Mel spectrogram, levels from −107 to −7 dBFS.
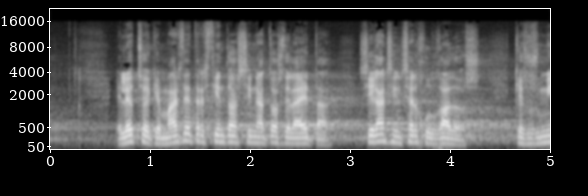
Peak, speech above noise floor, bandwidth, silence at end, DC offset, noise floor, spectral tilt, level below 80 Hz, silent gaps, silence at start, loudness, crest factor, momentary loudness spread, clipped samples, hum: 0 dBFS; 26 dB; 16 kHz; 0 s; under 0.1%; -47 dBFS; -3.5 dB/octave; -66 dBFS; none; 0.05 s; -21 LUFS; 22 dB; 12 LU; under 0.1%; none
